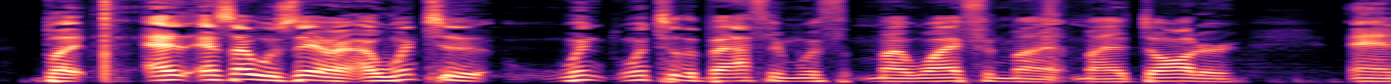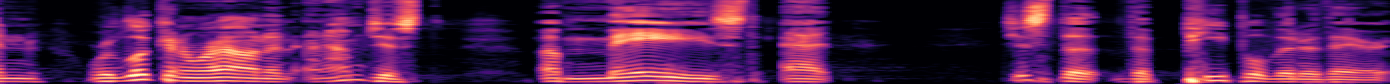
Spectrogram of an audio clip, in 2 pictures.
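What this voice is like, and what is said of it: Slightly rough, hoarse voice. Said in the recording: “my voice is a little bit rough this morning. I was singing kind of loud.”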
